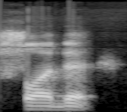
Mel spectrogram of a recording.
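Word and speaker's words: ص: Ya, jadi kita desiskan dulu seperti mau mengucapkan huruf sin tapi gak jadi. Masuknya ke huruf sod, sod, so, so, seperti itu, so, so, seperti itu.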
